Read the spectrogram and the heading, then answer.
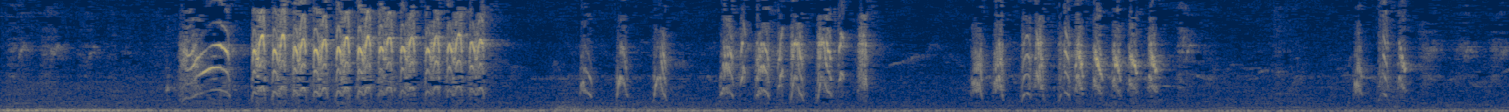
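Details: Songbird responding right after a recording is briefly played: high, rapid rattling bursts of sharp repeated notes, the first loudest and about a second and a half long, then shorter bursts separated by pauses, over a low steady hum.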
